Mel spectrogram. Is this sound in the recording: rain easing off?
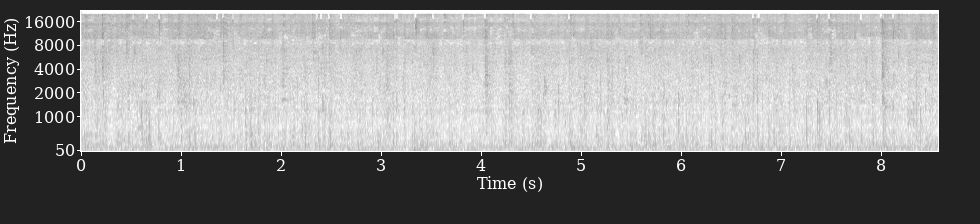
yes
